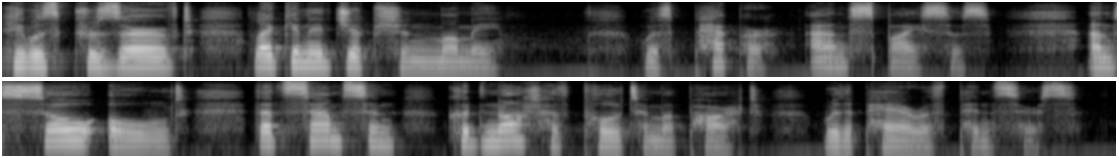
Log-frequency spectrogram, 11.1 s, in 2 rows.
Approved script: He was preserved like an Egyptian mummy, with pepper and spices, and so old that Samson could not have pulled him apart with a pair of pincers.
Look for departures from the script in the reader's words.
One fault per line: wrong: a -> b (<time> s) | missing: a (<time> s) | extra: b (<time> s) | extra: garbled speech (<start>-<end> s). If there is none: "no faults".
no faults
